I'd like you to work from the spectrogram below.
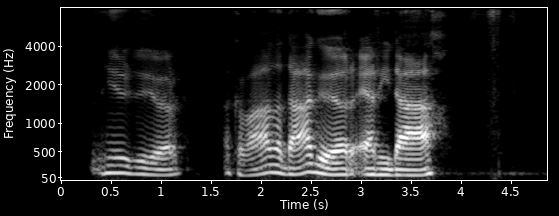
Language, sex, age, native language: Icelandic, male, 60-69, German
